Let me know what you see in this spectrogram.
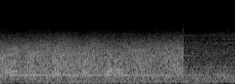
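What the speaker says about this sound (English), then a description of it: "Jetstar flight just coming off the main runway there from in from Cairns." A Jetstar airliner in from Cairns rolls off the main runway at Melbourne Airport, a steady broadband jet roar that drops slightly near the end, with a voice speaking over it.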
